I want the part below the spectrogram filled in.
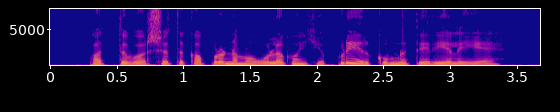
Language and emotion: Tamil, sad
